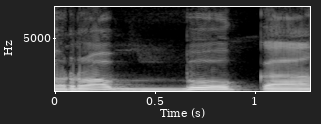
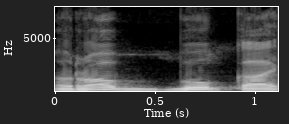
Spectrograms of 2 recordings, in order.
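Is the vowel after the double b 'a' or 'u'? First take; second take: u; u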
